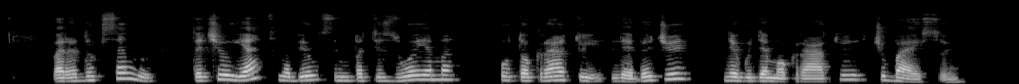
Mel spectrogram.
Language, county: Lithuanian, Utena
